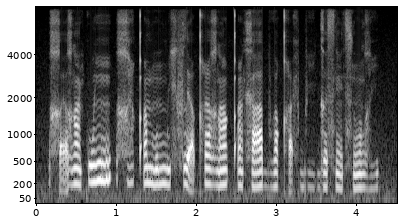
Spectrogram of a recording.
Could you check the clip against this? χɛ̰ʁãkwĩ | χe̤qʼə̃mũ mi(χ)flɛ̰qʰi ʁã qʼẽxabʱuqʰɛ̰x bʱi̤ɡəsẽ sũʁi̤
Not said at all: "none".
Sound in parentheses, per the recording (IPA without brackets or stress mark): x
